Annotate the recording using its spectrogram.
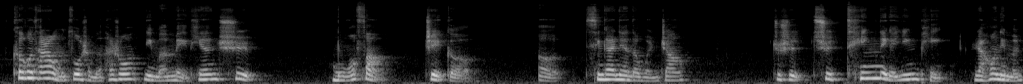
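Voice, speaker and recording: The voice is dark and mellow in tone, somewhat breathy, with lively intonation and a moderate pace. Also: woman. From China. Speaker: English educator and podcast host. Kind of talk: casual chat.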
